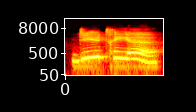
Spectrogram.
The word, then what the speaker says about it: du Trieux: my first ancestor, Philippe de Mallory's going to pronounce it correctly for us, is a French. Say it one more time. Du Trieux.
